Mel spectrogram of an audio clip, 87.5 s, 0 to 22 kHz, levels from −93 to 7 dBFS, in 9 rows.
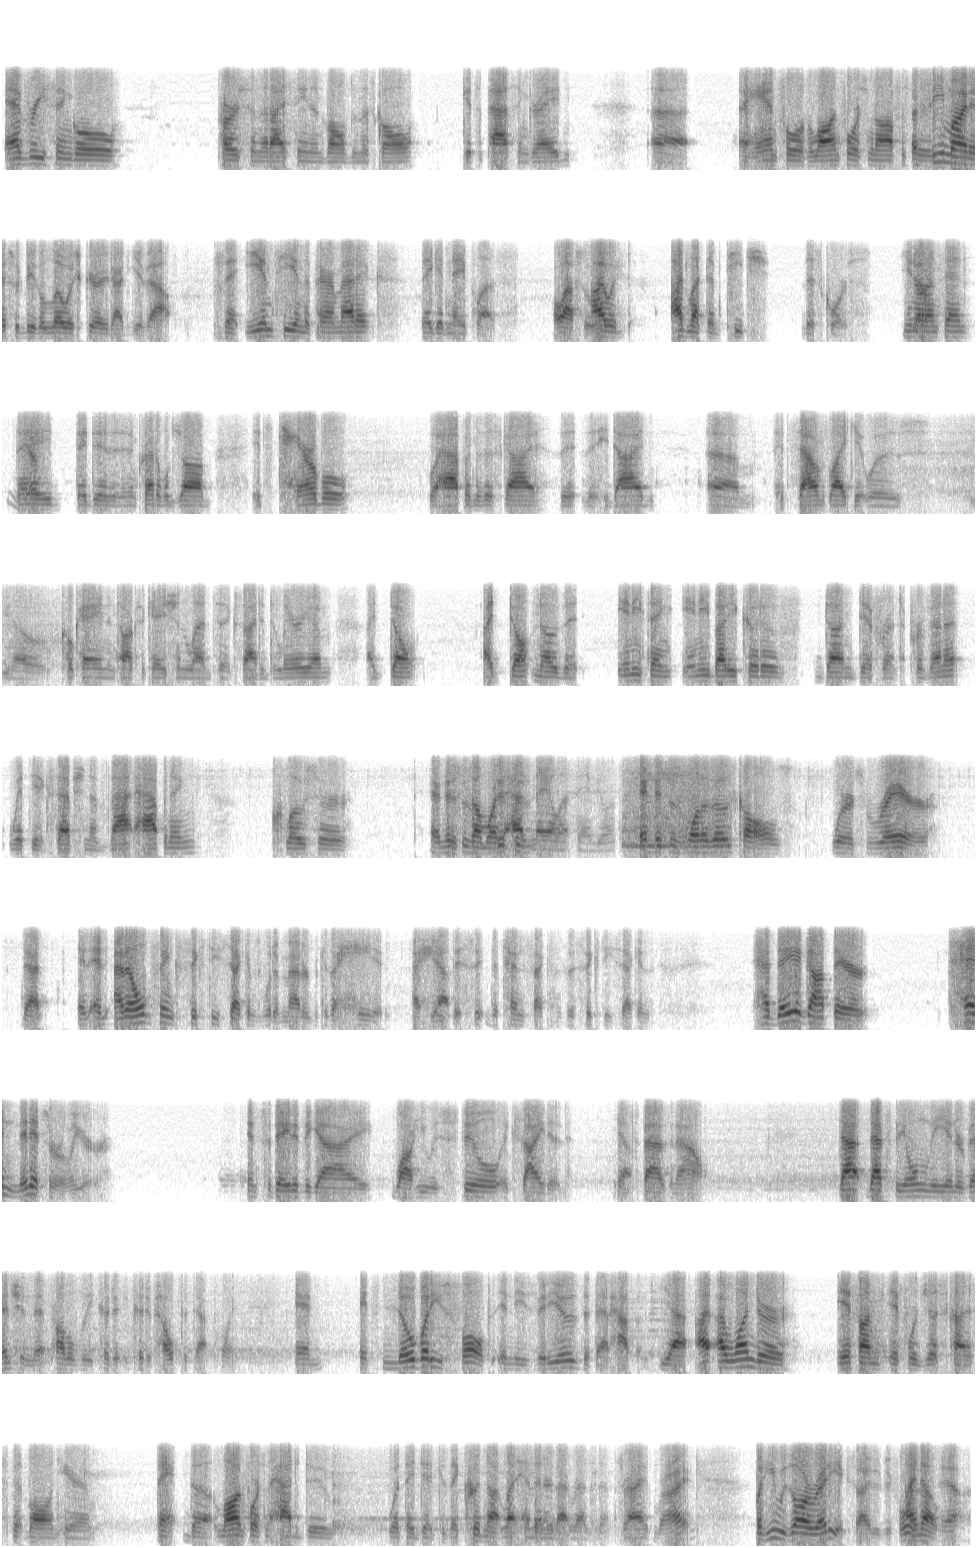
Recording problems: phone-call audio; poor line; nothing above 4 kHz
traffic noise; faint; throughout; 30 dB below the speech
jangling keys; noticeable; from 45 to 46 s; peak 5 dB below the speech

